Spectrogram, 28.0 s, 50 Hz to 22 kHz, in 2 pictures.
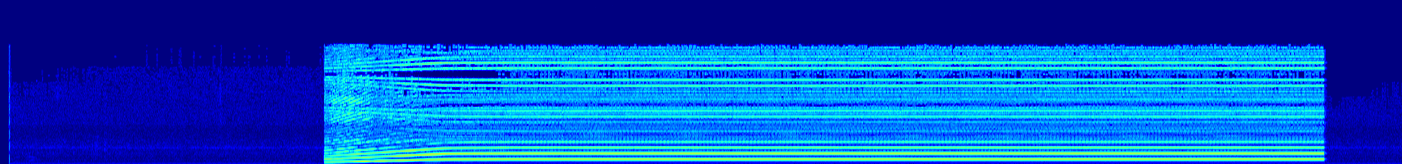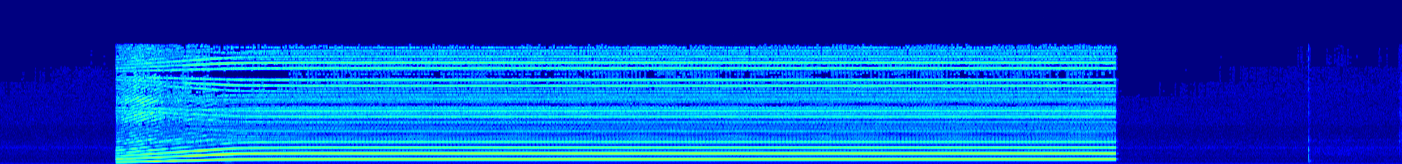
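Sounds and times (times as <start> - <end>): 
tsunami advisory siren: 3.2 - 13.3, 15.2 - 25.2.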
